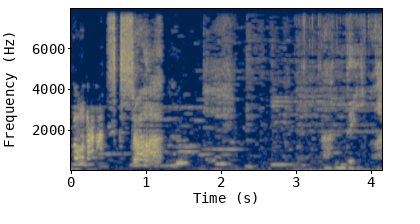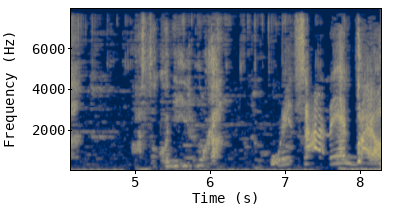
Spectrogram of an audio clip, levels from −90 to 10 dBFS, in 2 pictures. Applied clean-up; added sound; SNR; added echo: classical method Wiener filter.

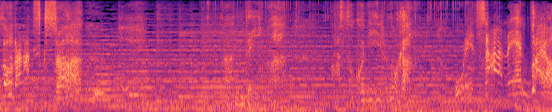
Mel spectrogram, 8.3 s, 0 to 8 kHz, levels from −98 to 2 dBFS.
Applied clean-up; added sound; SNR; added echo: none; Rattle / Rattle (instrument); 17 dB; none.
